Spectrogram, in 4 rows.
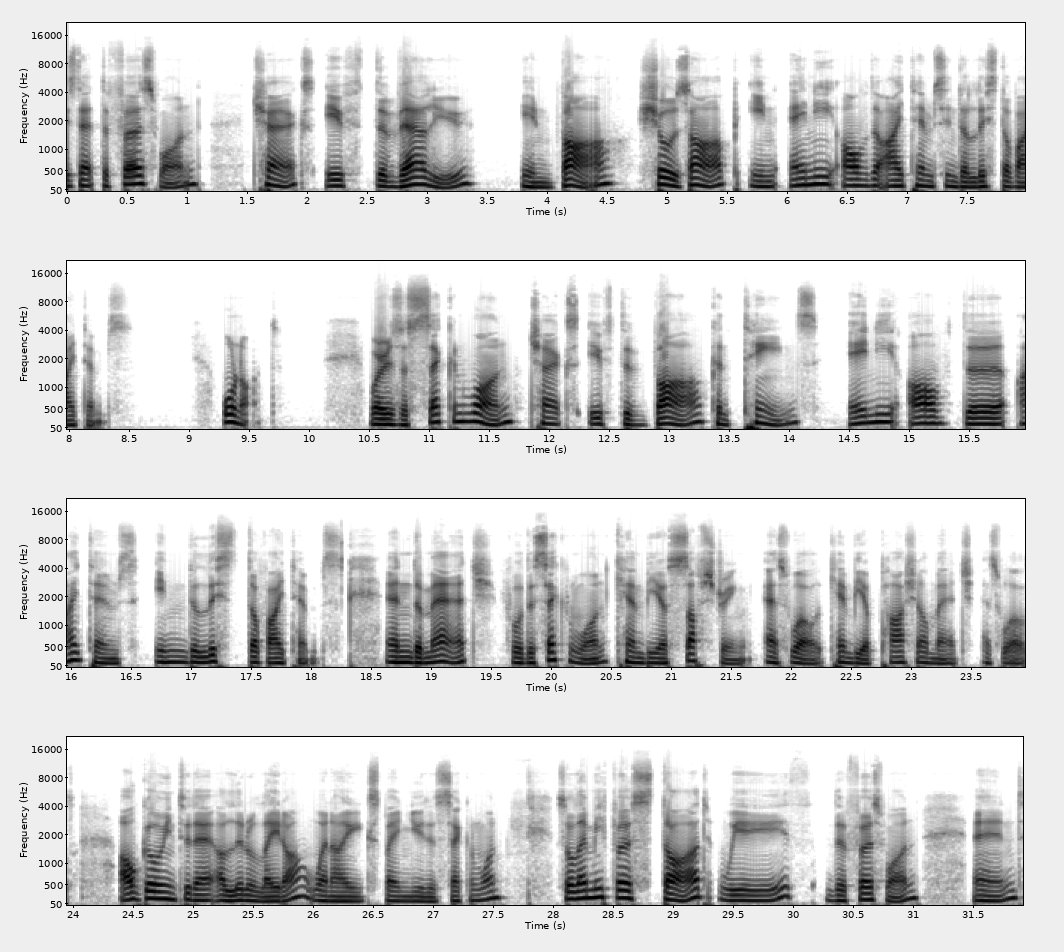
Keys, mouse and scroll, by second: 4.5 click, 14.7 click, 14.9 click, 18.5 click.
